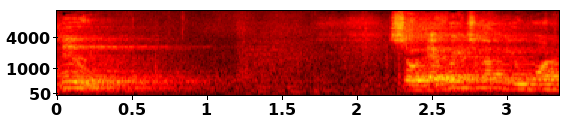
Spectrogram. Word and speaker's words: GNU: the English language because according to the dictionary it's pronounced new so every time you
